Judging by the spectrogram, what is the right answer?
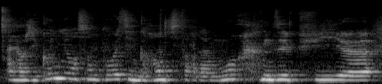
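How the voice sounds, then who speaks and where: A woman's voice: medium pitch, fairly even intonation, normal speed, dark tone. A woman in her thirties talking informally in a testimonial interview. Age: 30s. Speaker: volunteer, former nurse. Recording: roomy, distant mic, faint noise.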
